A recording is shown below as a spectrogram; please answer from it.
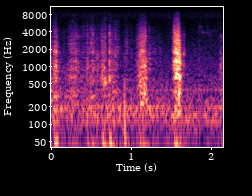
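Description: A few sharp, irregular taps and clicks of a hand tool on stone, the loudest about one and a half seconds in.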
